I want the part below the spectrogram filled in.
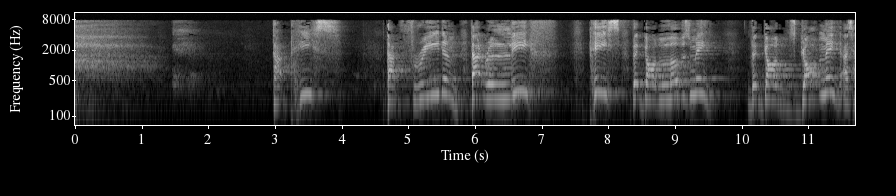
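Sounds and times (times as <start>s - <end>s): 
group of people breathing together on cue: 0.0s - 1.8s, 7.0s - 7.7s, 9.7s - 10.1s
speech: 3.0s - 4.0s, 4.7s - 7.1s, 7.7s - 11.7s.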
